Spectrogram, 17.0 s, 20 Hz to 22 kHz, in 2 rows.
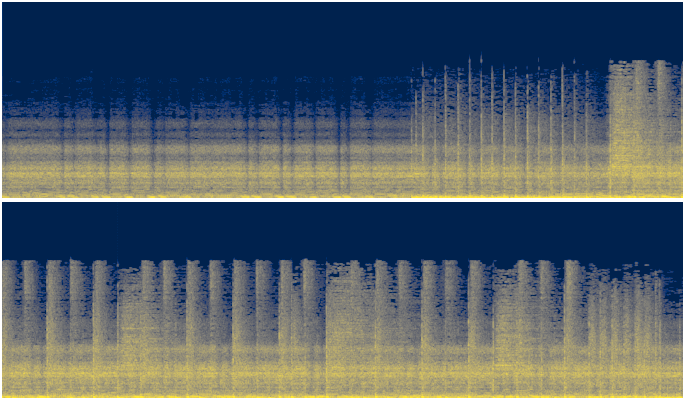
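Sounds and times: heavy rock music with electric guitar: 0:00.0 - 0:17.0
driving drumbeat: 0:05.1 - 0:17.0.

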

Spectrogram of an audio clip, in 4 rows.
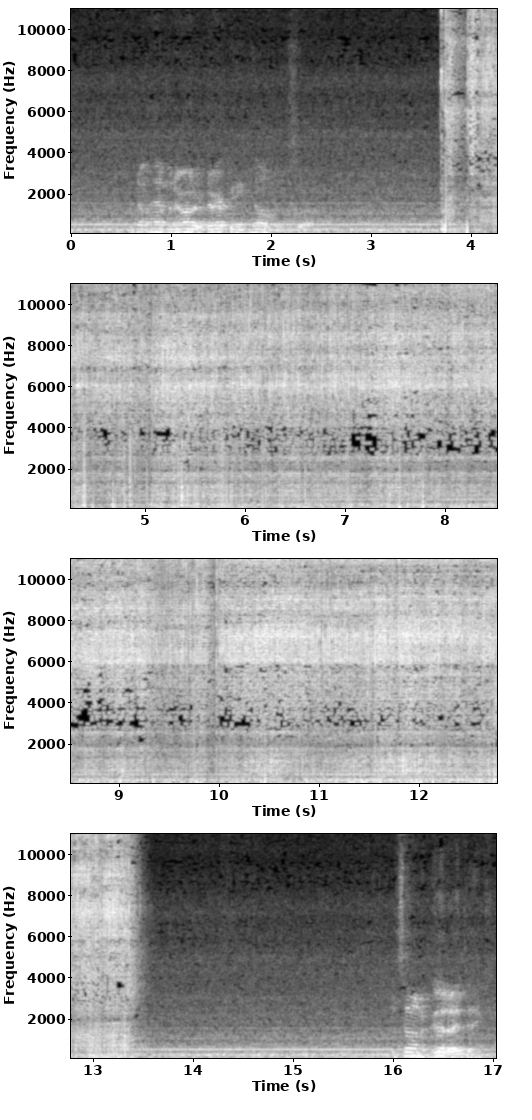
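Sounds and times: welding arc noise: 0:03.7 - 0:13.6.

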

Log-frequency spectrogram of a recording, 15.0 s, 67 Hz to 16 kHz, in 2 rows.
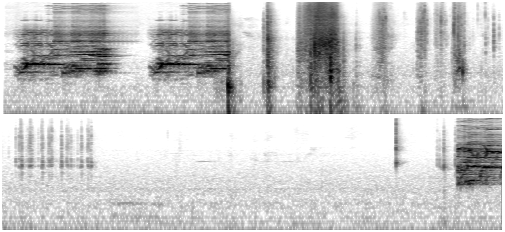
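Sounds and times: cardboard packaging rustling: 0:04.4 - 0:08.9.

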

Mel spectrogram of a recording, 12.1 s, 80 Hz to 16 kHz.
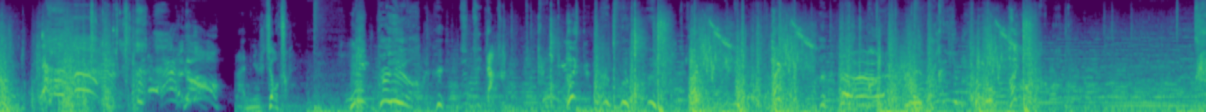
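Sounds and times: background music: 0:02.3 - 0:12.0
punches and body impacts: 0:05.4 - 0:10.5.

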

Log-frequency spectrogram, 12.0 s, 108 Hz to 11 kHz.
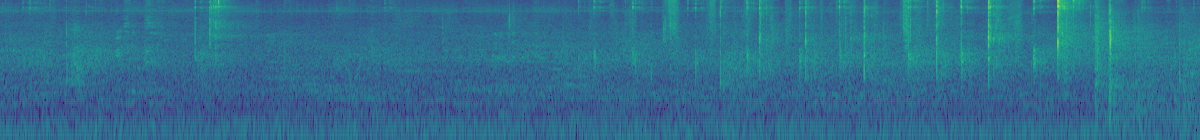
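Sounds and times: ping pong ball clicking: 0:05.9 - 0:11.0.

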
